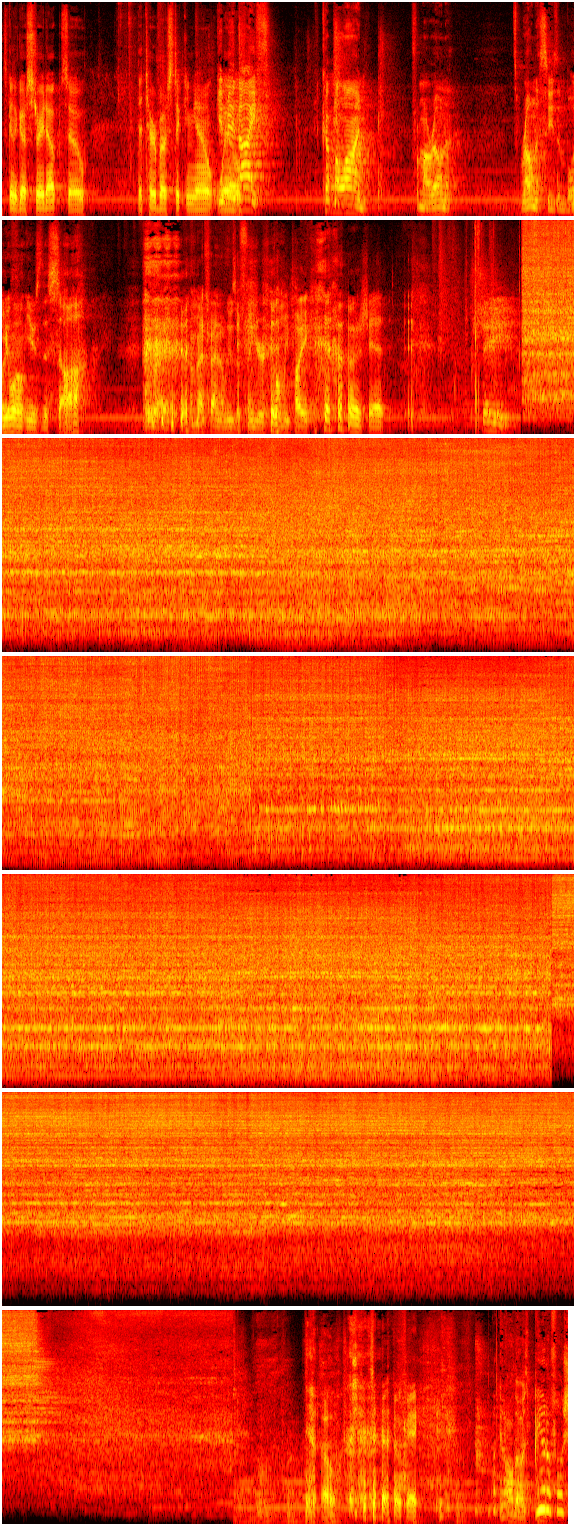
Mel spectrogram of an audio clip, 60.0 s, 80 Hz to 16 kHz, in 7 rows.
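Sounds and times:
drill grinding aluminium: 16.4s - 55.0s
circular saw cutting aluminium: 16.4s - 55.1s.

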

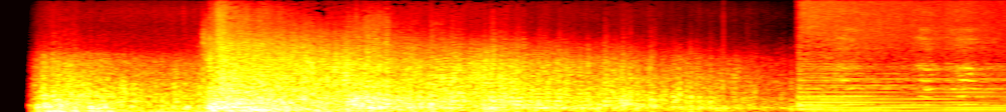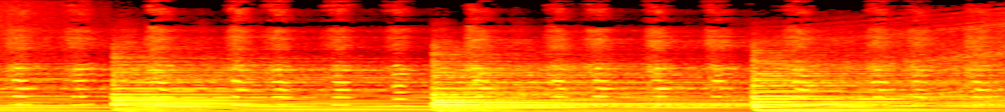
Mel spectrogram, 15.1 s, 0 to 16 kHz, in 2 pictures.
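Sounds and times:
thunder-like rumble and crash: 0.2s - 6.5s.

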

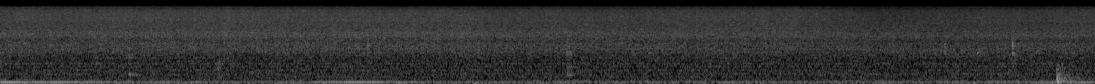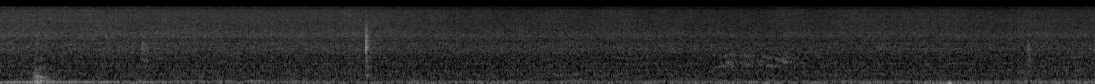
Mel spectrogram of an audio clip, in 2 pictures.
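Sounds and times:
meat sizzling on a griddle: 0.0s - 21.9s.

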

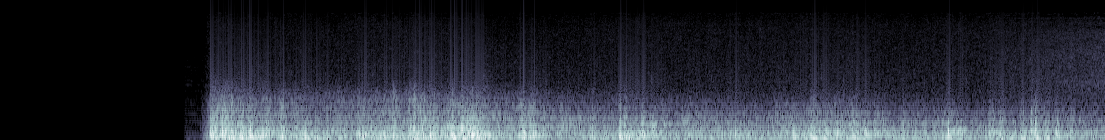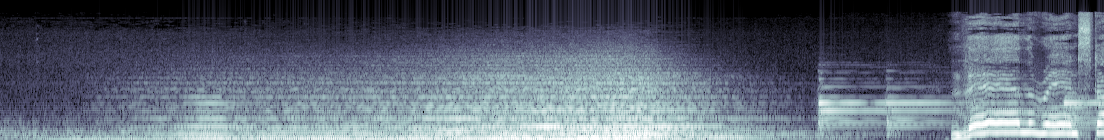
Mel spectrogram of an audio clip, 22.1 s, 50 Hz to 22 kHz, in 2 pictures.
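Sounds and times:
rain: 2.0s - 19.2s
rumbling thunder: 2.1s - 13.8s.

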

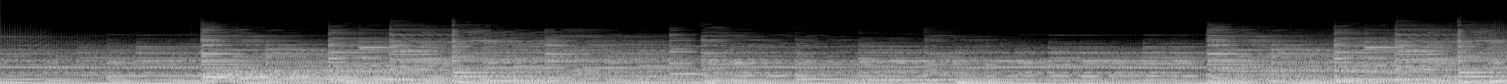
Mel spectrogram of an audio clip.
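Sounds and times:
piano chords: 1.9s - 9.0s.

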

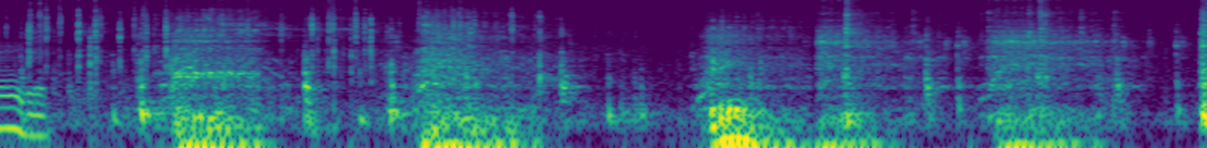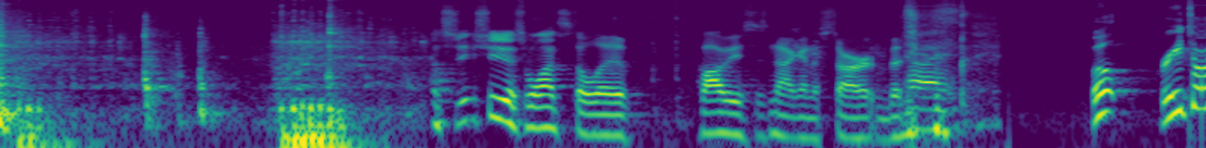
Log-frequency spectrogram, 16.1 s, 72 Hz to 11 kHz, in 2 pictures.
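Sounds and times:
recoil starter pulls: 4.6s - 11.0s
engine turning over rumble: 4.8s - 8.8s.

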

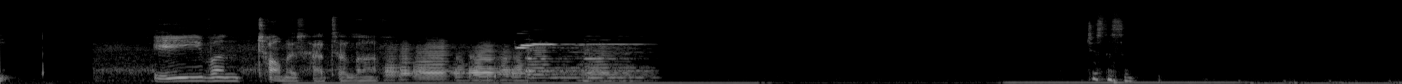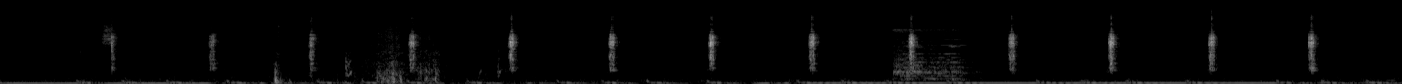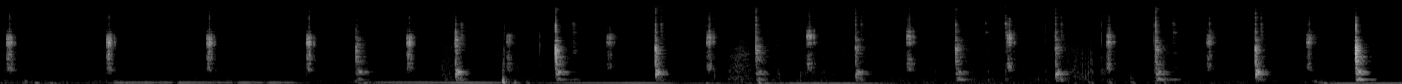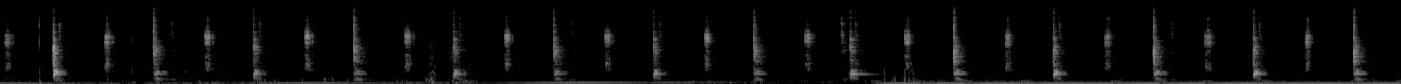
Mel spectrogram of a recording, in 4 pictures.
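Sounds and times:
clock ticking: 0.0s - 4.2s, 12.4s - 56.0s.

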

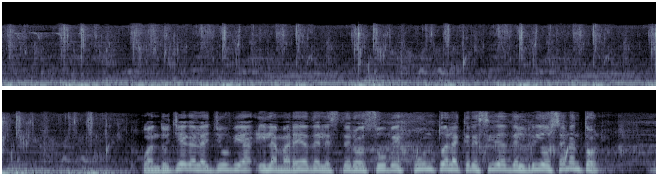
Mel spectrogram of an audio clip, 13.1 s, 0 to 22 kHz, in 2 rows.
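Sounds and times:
floodwater splashing: 0.0s - 8.0s
low steady hum: 0.0s - 12.6s.

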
